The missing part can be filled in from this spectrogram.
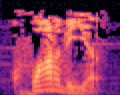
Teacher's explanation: will enrich the quality of yourlife， enrich 丰富你自己的生活的品质， quality 这个单词英式发音大家应该都知道叫 quality，美式发音叫 quality，但你要能听懂，首先那个发啊，最后一个 t 发 d，两个元音中间辅音要被浊化 quality，而且 quality 跟 of 有个连音，元音跟元音之间不是加我就是加也，那么这个加个也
